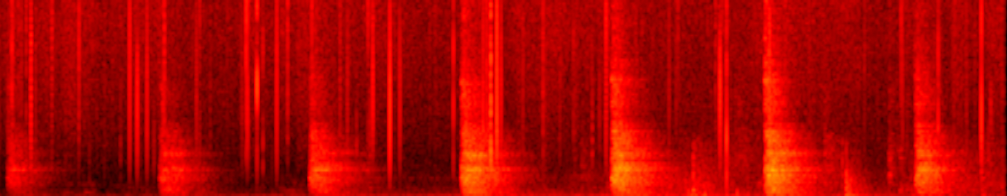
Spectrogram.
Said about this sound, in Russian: Красная площадь. Так прислушайся, как бьется сердце площади, как стучит маятник курантов, бой которых командует движением времени нашего века.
